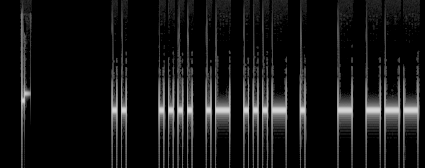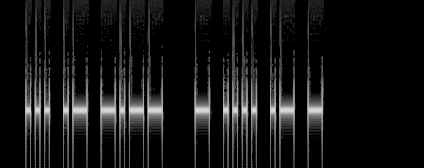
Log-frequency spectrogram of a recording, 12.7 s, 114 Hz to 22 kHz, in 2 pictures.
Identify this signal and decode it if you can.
Morse code, heard as a keyed tone, about 17 wpm, 700 Hz. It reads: I HAVE TO SAY THAT
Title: Sets of 5 Words Encore 17wpm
